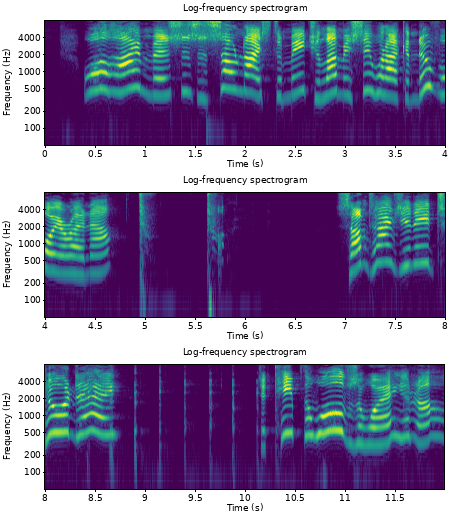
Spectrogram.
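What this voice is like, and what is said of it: Imitates another person's voice. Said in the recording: “My Jules impression.”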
